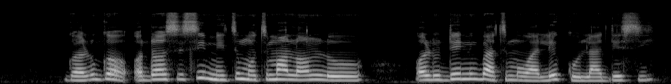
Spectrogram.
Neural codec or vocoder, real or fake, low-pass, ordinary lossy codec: none; real; none; none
